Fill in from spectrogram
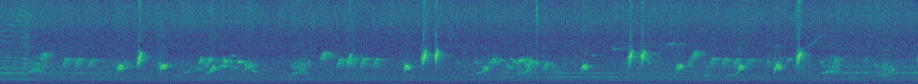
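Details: Red-whiskered bulbul singing as a trap decoy in a song duel; string of short, clear whistled and chirped notes with sharper accents every second or so over a steady low electrical hum.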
